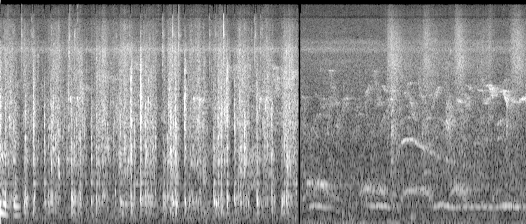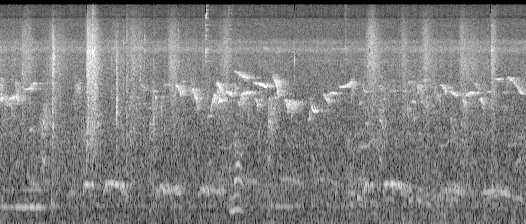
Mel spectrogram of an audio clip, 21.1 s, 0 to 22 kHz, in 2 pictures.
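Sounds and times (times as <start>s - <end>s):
churn splashing in bucket: 0.0s - 6.0s
doves cooing: 0.0s - 21.0s
small birds chirping: 0.0s - 21.0s.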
